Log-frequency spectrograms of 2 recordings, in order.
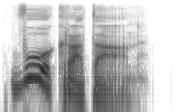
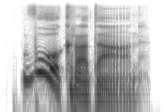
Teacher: we add a long -aan sound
